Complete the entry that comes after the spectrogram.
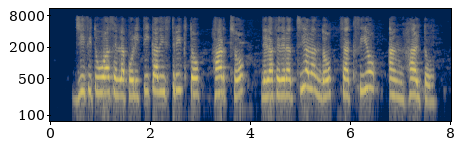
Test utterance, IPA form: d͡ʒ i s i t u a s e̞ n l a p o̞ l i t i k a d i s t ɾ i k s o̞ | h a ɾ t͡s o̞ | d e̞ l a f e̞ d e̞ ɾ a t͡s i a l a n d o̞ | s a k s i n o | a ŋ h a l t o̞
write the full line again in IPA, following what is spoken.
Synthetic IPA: d͡ʒ i s i t u a s e̞ n l a p o̞ l i t i k a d i s t ɾ i k t o̞ | h a ɾ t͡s o̞ | d e̞ l a f e̞ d e̞ ɾ a t͡s i a l a n d o̞ | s a k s i o | a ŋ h a l t o̞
